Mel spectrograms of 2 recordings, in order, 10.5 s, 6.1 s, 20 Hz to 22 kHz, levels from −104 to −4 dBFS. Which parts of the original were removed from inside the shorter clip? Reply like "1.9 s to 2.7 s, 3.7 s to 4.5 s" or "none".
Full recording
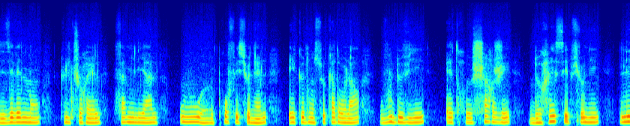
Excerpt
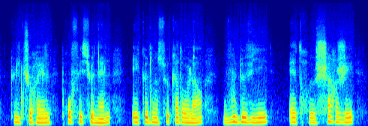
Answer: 1.8 s to 3.6 s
